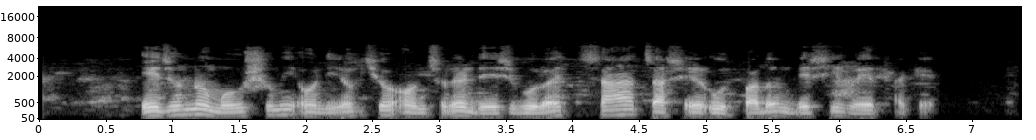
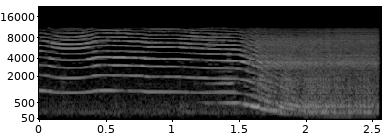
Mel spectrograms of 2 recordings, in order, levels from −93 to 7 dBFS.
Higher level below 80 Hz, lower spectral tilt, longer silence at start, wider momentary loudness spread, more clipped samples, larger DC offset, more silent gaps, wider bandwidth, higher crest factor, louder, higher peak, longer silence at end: first, -60 dBFS vs under -90 dBFS; first, -8.5 dB/octave vs 0 dB/octave; first, 0.4 s vs 0 s; about the same, 6 LU vs 5 LU; neither; neither; neither; second, 6 kHz vs 11.5 kHz; about the same, 18 dB vs 14 dB; first, -18 LUFS vs -38 LUFS; first, -2 dBFS vs -26 dBFS; first, 0.65 s vs 0 s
